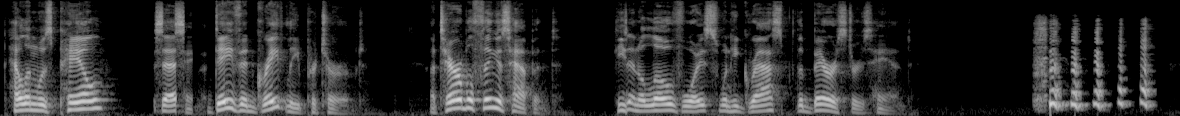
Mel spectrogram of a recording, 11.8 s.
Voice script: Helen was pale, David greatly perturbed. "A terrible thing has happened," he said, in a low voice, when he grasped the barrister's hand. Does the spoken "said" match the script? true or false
false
